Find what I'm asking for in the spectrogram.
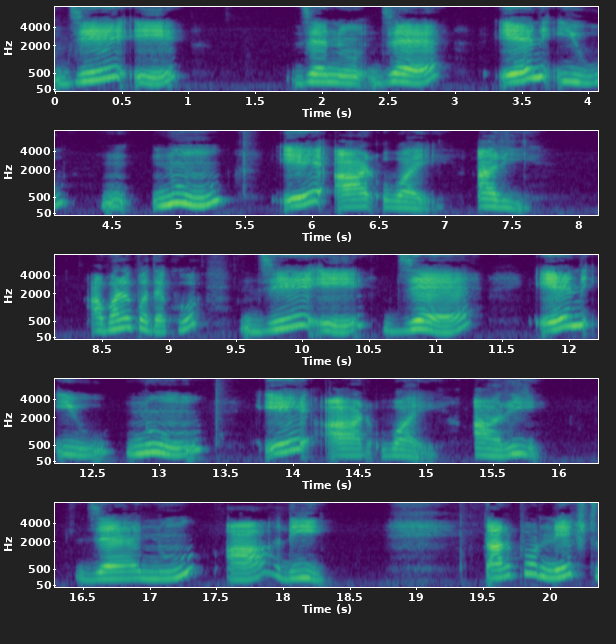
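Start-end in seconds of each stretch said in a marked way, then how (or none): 0.1-15.8 letters first, then the syllable they make; syllable-by-syllable spelling. Shown as a demonstration. Teacher showing pupils how to spell January, syllable by syllable. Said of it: "syllable ভাগ করেই পড়ি". 16.5-18.3 "জেনুয়ারি" slowly split as je-nu-a-ri; syllable by syllable. Shown as a demonstration. Teacher showing pupils how "জেনুয়ারি" divides, syllable by syllable. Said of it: "syllable ভাগ করেই পড়ি".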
